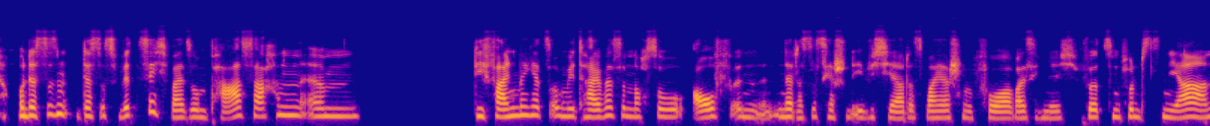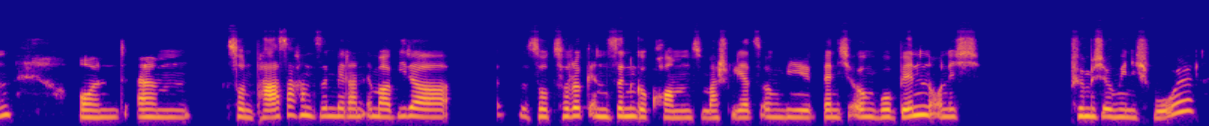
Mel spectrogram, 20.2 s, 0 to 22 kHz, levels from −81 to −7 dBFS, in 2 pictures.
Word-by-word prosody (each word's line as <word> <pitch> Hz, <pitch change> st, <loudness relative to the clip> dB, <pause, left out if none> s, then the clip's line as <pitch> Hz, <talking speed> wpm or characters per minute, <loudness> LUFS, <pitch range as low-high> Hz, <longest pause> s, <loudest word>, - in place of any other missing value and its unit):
Und 235 Hz, +1 st, +4 dB
das 240 Hz, -, +2 dB
ist 275 Hz, -, -2 dB
'n 280 Hz, -, -2 dB
das 230 Hz, 0 st, -1 dB
ist 235 Hz, -, -3 dB
witzig, 250 Hz, +7 st, 0 dB
weil 190 Hz, 0 st, +1 dB
so 200 Hz, -, -2 dB
'n 195 Hz, -, -6 dB
paar 165 Hz, +7 st, +3 dB
Sachen, 245 Hz, +2 st, -1 dB
ähm, 220 Hz, 0 st, -4 dB, 1.0 s
die 220 Hz, -, +2 dB
fallen 210 Hz, +1 st, +6 dB
mir 250 Hz, -, 0 dB
jetzt 245 Hz, -1 st, -2 dB
irgendwie 220 Hz, -2 st, -2 dB
teilweise 210 Hz, +3 st, +1 dB
noch 210 Hz, -1 st, -5 dB
so 205 Hz, -1 st, -3 dB
auf 200 Hz, +4 st, +2 dB
in 205 Hz, +4 st, -8 dB
ne, 210 Hz, 0 st, +2 dB
das 180 Hz, -2 st, -5 dB
ist 210 Hz, 0 st, -5 dB
ja 195 Hz, -, -4 dB
schon -, -, +3 dB
ewig 185 Hz, +1 st, -1 dB
her, 175 Hz, -2 st, +1 dB
das 180 Hz, -, -8 dB
war 180 Hz, -, +2 dB
ja 185 Hz, 0 st, -1 dB
schon 185 Hz, -1 st, 0 dB
vor, 170 Hz, -1 st, 0 dB
weiß 180 Hz, +1 st, -1 dB
ich 180 Hz, -, -15 dB
nicht, 175 Hz, +1 st, -7 dB
14, 200 Hz, -1 st, -3 dB
15 210 Hz, +1 st, -5 dB
Jahren 205 Hz, +6 st, +4 dB, 0.5 s
und, 200 Hz, -1 st, -1 dB
ähm, 200 Hz, +1 st, 0 dB, 0.3 s
so 215 Hz, -, +3 dB
'n 190 Hz, -3 st, -4 dB
paar 195 Hz, +2 st, +7 dB
Sachen 250 Hz, 0 st, 0 dB
sind 225 Hz, +1 st, -4 dB
mir 220 Hz, -, -1 dB
dann 215 Hz, +1 st, -2 dB
immer 210 Hz, -2 st, +1 dB
wieder 210 Hz, -3 st, +3 dB, 0.6 s
so 210 Hz, -1 st, -2 dB
zurück 225 Hz, +2 st, +1 dB
in 215 Hz, -1 st, 0 dB
Sinn 220 Hz, +2 st, +2 dB
gekommen, 190 Hz, -2 st, 0 dB
zum 185 Hz, -, -5 dB
Beispiel 185 Hz, +1 st, 0 dB
jetzt 190 Hz, 0 st, -2 dB
irgendwie, 195 Hz, -1 st, -3 dB
wenn 200 Hz, 0 st, +1 dB
ich 195 Hz, -, 0 dB
irgendwo 205 Hz, -4 st, 0 dB
bin 225 Hz, +8 st, +4 dB
und 275 Hz, -6 st, -3 dB
ich 210 Hz, -2 st, -1 dB, 0.8 s
fühle 225 Hz, -1 st, +2 dB
mich 220 Hz, -1 st, +2 dB
irgendwie 205 Hz, -1 st, 0 dB
nicht 190 Hz, -, 0 dB
wohl, 290 Hz, -, -1 dB
205 Hz, 215 wpm, -24 LUFS, 195-225 Hz, 1.0 s, paar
